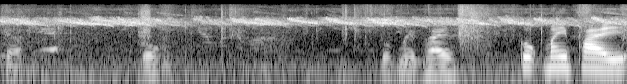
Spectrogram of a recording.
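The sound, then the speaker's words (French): Birds call steadily outdoors, with a continuous high chirping in the background and a few louder, nearby clucking, fowl-like calls that come in short bursts toward the end. “Et d'ailleurs, on entend le, bruit des, oiseaux tous les, quasiment toute la journée.”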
